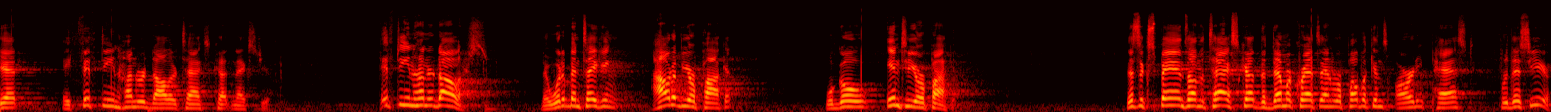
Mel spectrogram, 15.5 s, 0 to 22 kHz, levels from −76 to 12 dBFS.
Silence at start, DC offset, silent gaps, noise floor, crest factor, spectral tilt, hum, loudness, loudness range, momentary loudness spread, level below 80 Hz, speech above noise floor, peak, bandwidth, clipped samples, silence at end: 0 s; under 0.1%; none; -64 dBFS; 20 dB; -4.5 dB/octave; none; -27 LUFS; 5 LU; 15 LU; -68 dBFS; 38 dB; -8 dBFS; 14 kHz; under 0.1%; 0 s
